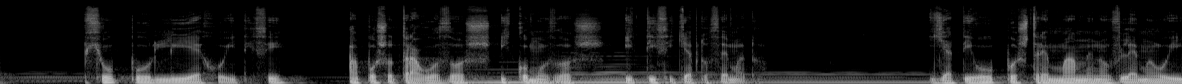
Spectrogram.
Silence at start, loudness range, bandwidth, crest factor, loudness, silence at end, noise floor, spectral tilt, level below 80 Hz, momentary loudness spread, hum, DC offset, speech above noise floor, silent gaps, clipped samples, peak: 0 s; 5 LU; 16 kHz; 20 dB; -24 LUFS; 0 s; -57 dBFS; -7 dB/octave; -30 dBFS; 21 LU; none; under 0.1%; 36 dB; none; under 0.1%; -4 dBFS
